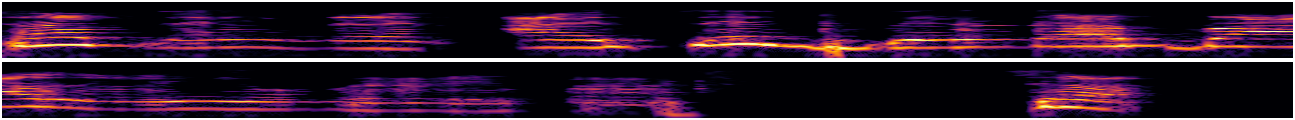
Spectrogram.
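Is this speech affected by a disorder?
Yes: primary lateral sclerosis; slurred speech, swallowing difficulty at first exam by Dr. Levitz, Lehigh Neurology, speech later forced quitting.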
